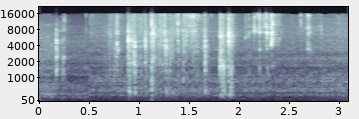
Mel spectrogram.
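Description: An egg cracks against a bowl's rim.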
